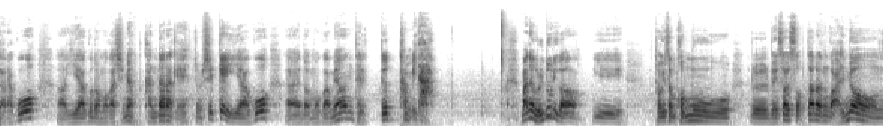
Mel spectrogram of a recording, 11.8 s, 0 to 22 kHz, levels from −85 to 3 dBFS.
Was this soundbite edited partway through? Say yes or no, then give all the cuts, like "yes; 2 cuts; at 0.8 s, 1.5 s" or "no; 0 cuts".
no; 0 cuts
